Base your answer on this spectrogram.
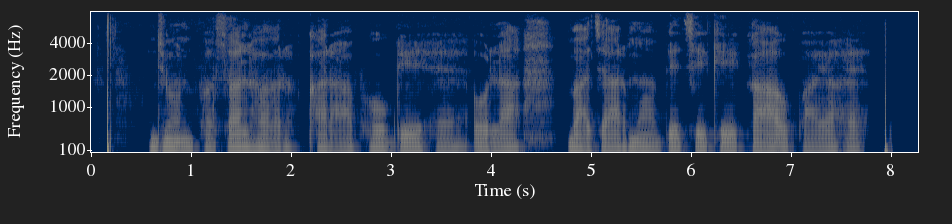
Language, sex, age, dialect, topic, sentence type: Chhattisgarhi, female, 25-30, Eastern, agriculture, statement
